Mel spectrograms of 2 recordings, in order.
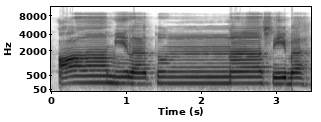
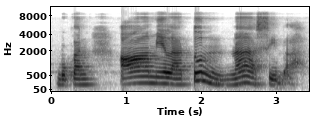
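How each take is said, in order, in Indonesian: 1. Dengung panjang menghubungkan kedua kata. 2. Tidak ada dengung panjang yang menghubungkan kedua kata. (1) "harus disertai dengan dengung" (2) "Bukan amilatun nasibah. Salah"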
